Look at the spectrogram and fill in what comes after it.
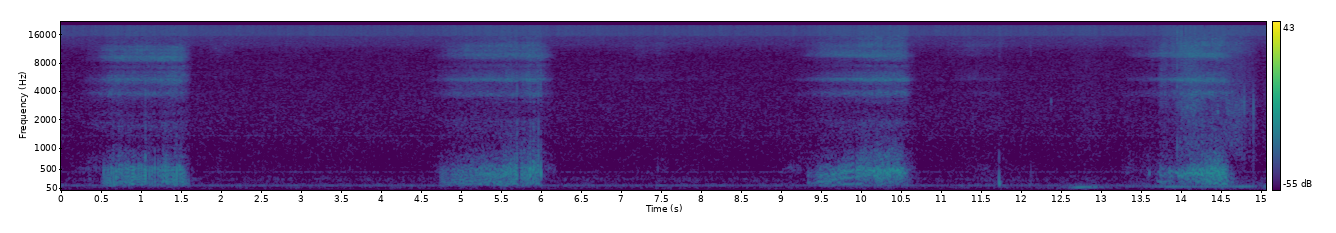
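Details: Dog snoring every time she sleeps: four rough, buzzing snores at a slow, steady pace, about 14 breaths a minute, over faint room hum.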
